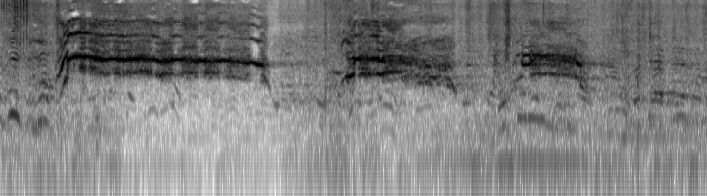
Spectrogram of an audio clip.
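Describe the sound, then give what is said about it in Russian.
A young woman screams piercingly three times, one long sustained shriek followed by two shorter ones, loud, over a murmur of crowd noise and commotion, as riot police restrain her in St. Petersburg and hit her with a stun gun. “Одним из первых появилось видео, где космонавты скрутили хрупкую девушку, которая пронзительно кричит, и вовсе не от страха, а от того, что ее при этом бьют электрошокером.”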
